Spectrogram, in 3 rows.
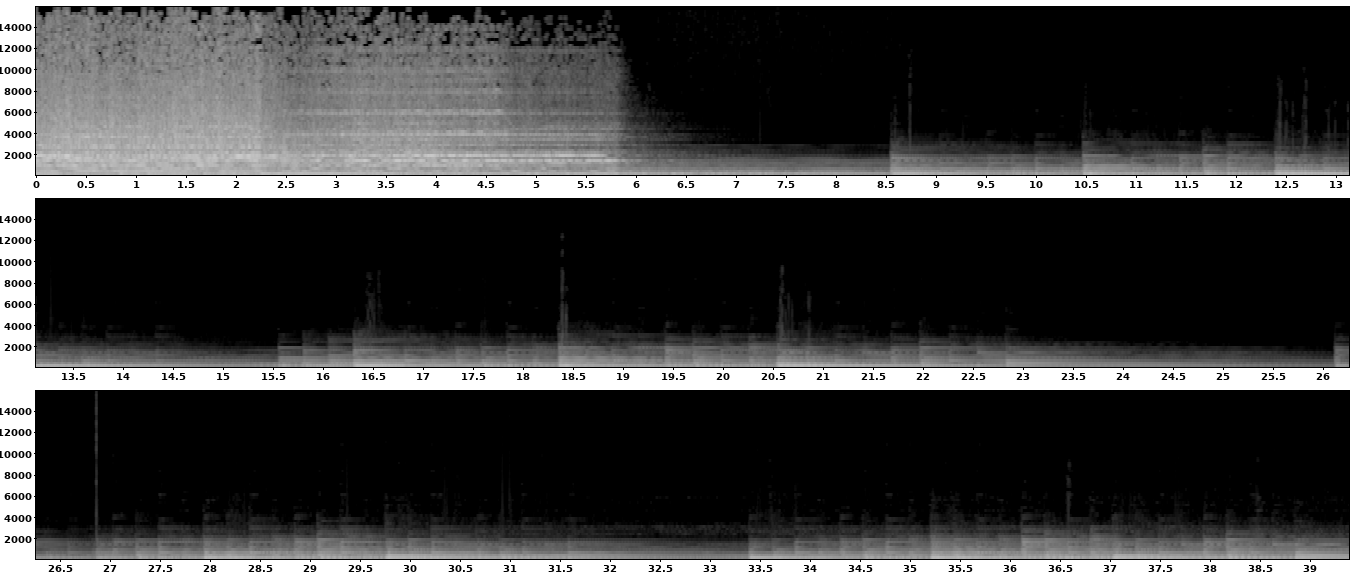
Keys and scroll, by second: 0.0 Return, 1.8 ctrl+g, 2.0-2.9 typing, 4.5 Return, 4.8 ctrl+t, 8.0 ctrl+j, 13.5 b, 14.7 b, 15.1 [, 17.2 space, 23.1 x, 23.8 [, 26.5 x, 27.1 ], 28.2 [, 28.8 space, 31.1 ], 31.5 ], 34.3 [, 35.8 ], 35.9 [, 37.1 ], 37.5 [, 38.0 [, 38.3 ctrl+z.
